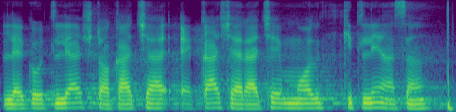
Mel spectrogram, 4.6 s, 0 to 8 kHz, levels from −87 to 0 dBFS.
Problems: constant background noise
